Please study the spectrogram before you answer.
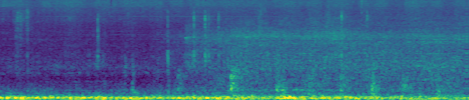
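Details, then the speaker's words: Honda car driving on a bad road: heavy low rumble with scattered dull knocks from the front suspension, caused by play in the worn inner and outer tie rods, replaced with new genuine ones. "మనకి old టైరా లో అయితే చాలా play ఉంది ఈ play వల్లే మనకి sound అయితే వస్తది."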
